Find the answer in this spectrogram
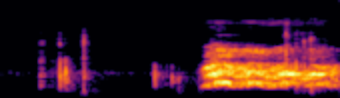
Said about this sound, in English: Suddenly, King's bark announced that he had found his quarry.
